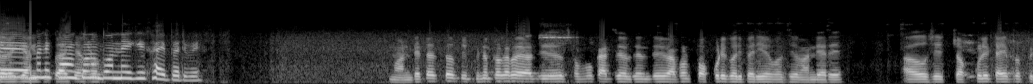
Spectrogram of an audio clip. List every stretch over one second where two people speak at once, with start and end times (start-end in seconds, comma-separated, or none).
none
